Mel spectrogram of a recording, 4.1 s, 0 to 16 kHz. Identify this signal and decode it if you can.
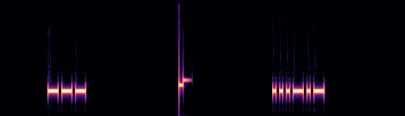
Morse code, heard as a keyed tone, about 35 wpm, 700 Hz. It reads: O <SK>
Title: Single Character (Letter:Number:Punctuation:Prosign) Alt 35wpm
